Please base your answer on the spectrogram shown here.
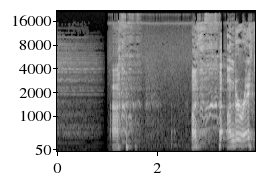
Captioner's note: laughs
